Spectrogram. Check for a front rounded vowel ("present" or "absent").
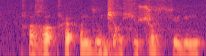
present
